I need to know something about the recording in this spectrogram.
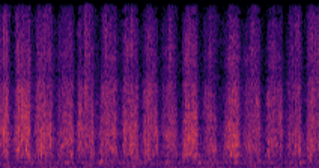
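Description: Sponge dauber dabbed rapidly against a rubber stamp on an acrylic block to colour it with ink: a quick, even run of soft scratchy pats, about eight a second.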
